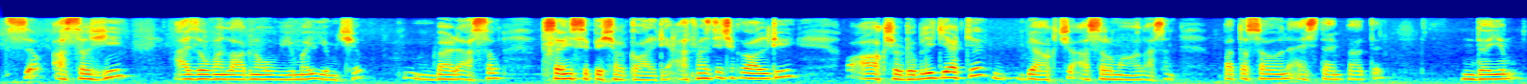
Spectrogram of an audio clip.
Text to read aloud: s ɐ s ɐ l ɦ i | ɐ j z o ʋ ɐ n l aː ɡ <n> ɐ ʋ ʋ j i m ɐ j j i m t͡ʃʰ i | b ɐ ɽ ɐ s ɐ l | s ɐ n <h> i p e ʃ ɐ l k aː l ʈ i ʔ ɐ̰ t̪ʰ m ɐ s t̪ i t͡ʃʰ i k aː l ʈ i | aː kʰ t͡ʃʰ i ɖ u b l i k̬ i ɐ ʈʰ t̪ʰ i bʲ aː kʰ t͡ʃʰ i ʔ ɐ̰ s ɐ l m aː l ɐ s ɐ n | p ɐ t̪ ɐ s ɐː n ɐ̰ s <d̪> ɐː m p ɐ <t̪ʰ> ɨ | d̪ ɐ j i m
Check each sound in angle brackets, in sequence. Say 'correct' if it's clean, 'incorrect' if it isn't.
correct, incorrect: s, incorrect: t̪, incorrect: t̪

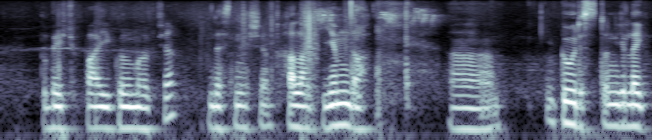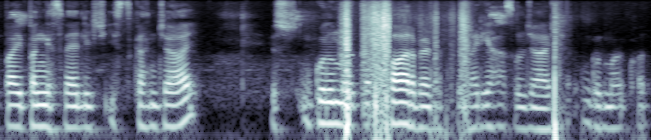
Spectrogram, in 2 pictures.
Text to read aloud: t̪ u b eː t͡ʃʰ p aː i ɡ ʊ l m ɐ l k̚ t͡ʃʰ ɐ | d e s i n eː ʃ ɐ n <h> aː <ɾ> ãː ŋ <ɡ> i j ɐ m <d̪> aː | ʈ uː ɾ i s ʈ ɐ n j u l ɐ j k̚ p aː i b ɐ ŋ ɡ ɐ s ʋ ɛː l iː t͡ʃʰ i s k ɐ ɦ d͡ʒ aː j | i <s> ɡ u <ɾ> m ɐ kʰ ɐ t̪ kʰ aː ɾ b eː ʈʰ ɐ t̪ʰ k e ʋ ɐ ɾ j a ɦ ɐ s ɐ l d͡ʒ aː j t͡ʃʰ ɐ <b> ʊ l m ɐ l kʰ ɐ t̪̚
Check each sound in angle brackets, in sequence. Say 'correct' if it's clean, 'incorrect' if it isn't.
correct, incorrect: l, incorrect: k, correct, correct, incorrect: l, incorrect: ɡ

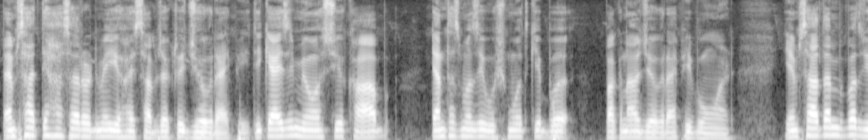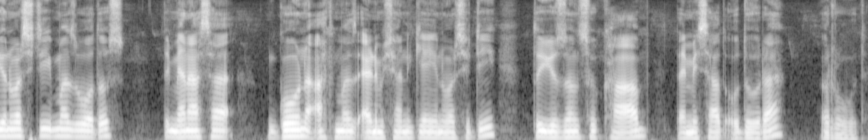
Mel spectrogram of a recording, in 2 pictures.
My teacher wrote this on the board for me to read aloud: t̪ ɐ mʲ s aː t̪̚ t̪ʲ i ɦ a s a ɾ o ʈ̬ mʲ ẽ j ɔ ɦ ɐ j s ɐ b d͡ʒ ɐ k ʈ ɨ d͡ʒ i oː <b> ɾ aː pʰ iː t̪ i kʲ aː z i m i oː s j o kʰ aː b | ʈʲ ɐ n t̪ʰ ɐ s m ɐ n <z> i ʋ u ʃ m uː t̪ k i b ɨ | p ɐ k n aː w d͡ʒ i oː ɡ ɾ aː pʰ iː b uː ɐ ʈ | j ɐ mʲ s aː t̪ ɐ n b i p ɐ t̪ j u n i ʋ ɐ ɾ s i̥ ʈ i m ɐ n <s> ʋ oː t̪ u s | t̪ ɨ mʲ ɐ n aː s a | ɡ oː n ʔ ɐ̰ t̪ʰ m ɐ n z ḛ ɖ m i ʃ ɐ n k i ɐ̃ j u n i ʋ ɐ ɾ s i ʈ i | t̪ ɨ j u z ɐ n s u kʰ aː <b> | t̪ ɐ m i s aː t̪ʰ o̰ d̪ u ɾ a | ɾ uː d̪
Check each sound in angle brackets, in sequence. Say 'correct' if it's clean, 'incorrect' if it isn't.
incorrect: ɡ, correct, incorrect: z, correct

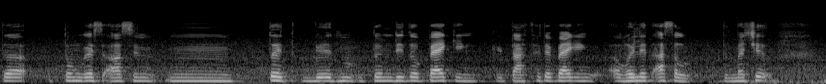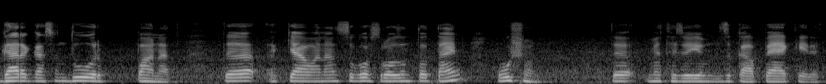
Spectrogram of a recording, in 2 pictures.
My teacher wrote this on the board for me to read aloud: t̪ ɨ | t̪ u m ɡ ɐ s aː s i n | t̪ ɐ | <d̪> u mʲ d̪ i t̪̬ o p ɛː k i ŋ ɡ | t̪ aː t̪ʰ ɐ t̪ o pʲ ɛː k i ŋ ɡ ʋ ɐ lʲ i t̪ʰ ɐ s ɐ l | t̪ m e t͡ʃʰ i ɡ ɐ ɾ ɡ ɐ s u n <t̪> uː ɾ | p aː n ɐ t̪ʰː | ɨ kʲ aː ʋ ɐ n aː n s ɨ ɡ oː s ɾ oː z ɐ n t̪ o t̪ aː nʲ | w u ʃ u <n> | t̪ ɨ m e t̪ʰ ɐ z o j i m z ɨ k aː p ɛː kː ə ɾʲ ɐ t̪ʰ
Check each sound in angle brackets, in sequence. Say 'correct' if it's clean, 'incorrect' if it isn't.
incorrect: t̪, incorrect: d̪, correct

